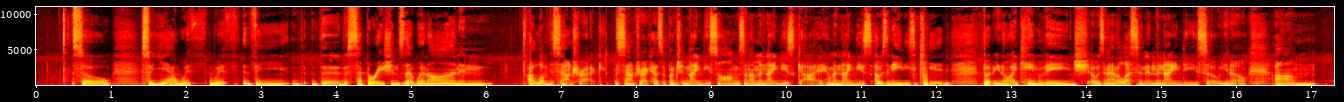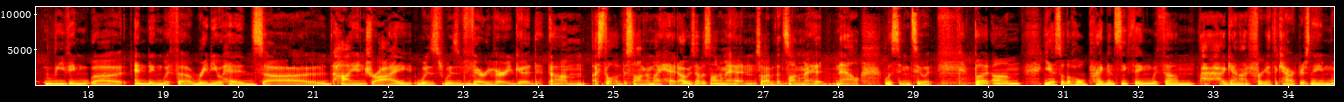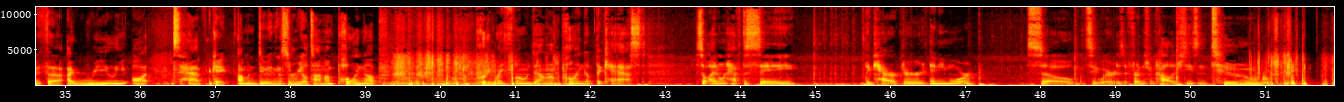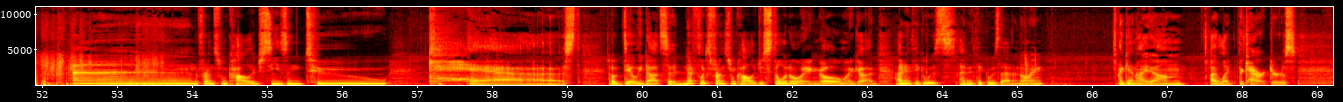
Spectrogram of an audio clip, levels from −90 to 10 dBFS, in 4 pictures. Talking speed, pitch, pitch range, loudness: 175 wpm, 120 Hz, 105-150 Hz, -21 LUFS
